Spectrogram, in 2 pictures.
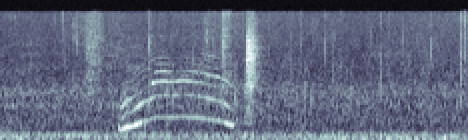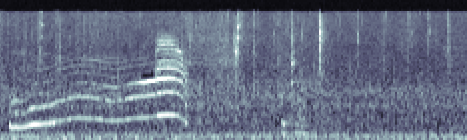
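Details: Domestic cat mother nursing her kittens gives two long arched meows, each drawn out about a second, rising then falling, with a soft low hum underneath.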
